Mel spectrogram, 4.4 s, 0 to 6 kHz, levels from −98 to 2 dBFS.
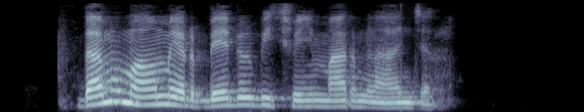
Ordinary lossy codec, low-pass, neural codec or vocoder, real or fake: MP3, 48 kbps; 5.4 kHz; codec, 24 kHz, 0.9 kbps, WavTokenizer, medium speech release version 1; fake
